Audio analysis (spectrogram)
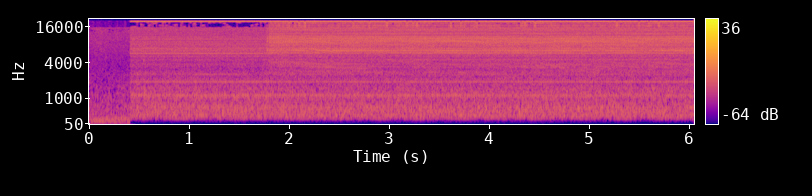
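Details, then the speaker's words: AMD Fury X graphics card under load: steady, piercing high-pitched coil whine with several thin tones over a constant hiss, extremely loud; retail-partner sample. "the coil line on this card is louder than anything I have ever heard and I have heard some extremely loud cards before"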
